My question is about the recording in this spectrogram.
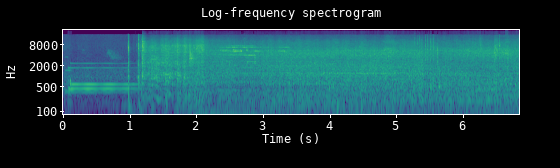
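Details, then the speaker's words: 2010 BMW 318d N47 diesel, about 188,000 miles, after preventive water pump, thermostat, drive belt and tensioner replacement: catches quickly into even diesel idle, no squeal or chirp; earlier belt noise gone; normal belt drive. "leaks okay so the bout is silent that noise that we was having is definitely gone"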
